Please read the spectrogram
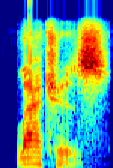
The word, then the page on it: laches: American English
